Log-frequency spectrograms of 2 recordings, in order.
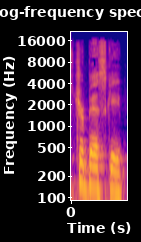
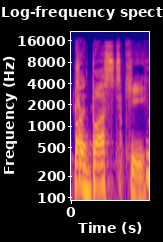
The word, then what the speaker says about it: Trubisky: We know it's Trubisky. – Trubisky.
